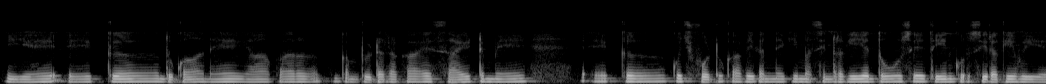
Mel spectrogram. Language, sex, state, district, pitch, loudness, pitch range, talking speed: Bhojpuri, male, Bihar, Saran, 125 Hz, -27 LUFS, 120-130 Hz, 135 wpm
